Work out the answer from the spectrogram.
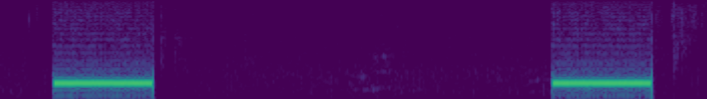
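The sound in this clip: A telephone ringback tone on a call that ends up in voicemail: two steady, mid-pitched tones of about a second each, separated by a long silence, with no voices.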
